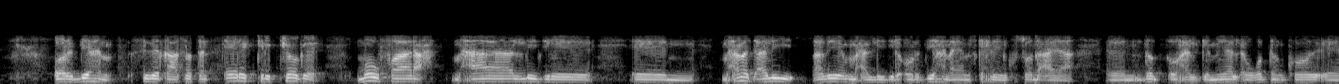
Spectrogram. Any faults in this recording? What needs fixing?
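GSM full-rate codec damage runs throughout the speech: a buzzy, gravelly roughness from regular-pulse excitation, a narrow 250 Hz to 3.5 kHz band, nothing above 3.8 kHz, consistent with 13 kbps. Prevent it by capturing or routing audio over a wideband path instead of a GSM call.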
